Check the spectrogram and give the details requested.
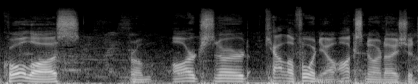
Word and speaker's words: Oxnard: bringing in Tyson Cole loss from Oxnard California Oxnard I should say that's the training training camp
